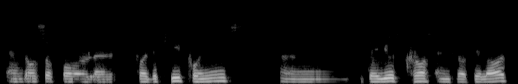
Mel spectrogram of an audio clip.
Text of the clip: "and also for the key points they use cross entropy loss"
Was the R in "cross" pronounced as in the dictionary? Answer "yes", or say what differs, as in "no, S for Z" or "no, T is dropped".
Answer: yes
